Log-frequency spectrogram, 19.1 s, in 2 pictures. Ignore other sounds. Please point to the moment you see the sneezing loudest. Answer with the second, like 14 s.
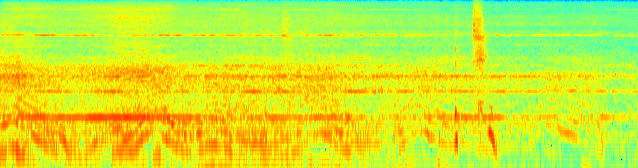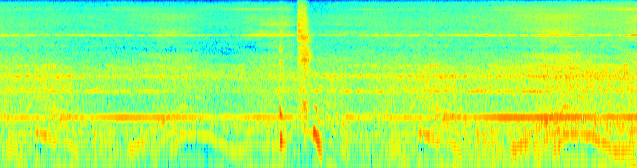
7 s.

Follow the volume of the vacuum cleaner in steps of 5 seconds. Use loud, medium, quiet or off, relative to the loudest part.
loud, medium, quiet, medium.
